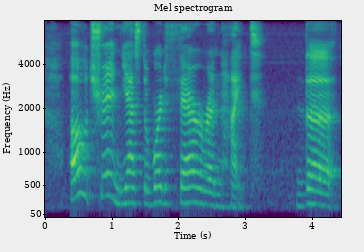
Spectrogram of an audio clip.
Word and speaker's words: Fahrenheit: syllable okay so and there are three syllables fe ren height if i cut out the syllables it's fair ren height and then when i read it put it all together it's fahrenheit fahrenheit the stress goes on the first syllable it's fahrenheit fahrenheit fahrenheit you don't necessarily have to say height it's fahrenheit sounds more like night like day and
